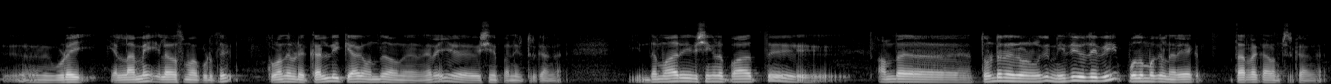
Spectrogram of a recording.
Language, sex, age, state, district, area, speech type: Tamil, male, 45-60, Tamil Nadu, Erode, urban, spontaneous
